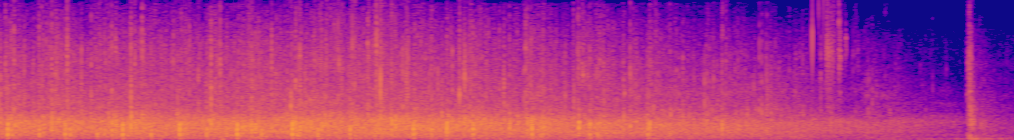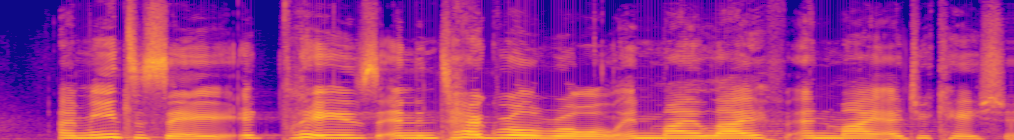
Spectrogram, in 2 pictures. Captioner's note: applause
